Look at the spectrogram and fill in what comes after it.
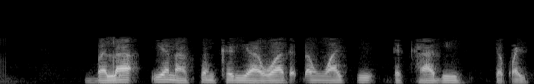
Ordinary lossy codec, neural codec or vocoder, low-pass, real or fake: MP3, 16 kbps; none; 3.6 kHz; real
